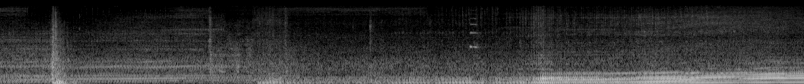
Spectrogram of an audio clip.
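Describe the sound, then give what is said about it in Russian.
A car engine pulls a convertible out onto a road while a Volkswagen follows it. The engine noise is steady at first, then builds with a rising, revving whine over the last few seconds. “Кабриолет выезжает на дорогу, мужчина садится в машину и едет за ним.”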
